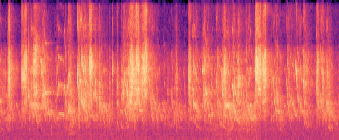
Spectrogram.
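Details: Parakeet chirping and warbling: many overlapping high notes, quick rising and falling chirps, and louder peaks near three and five seconds, over a faint low hum.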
